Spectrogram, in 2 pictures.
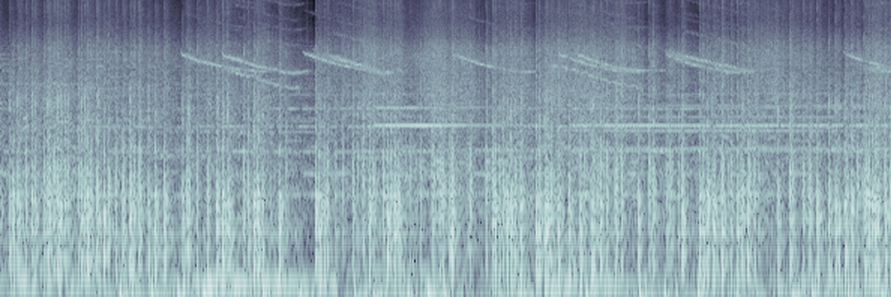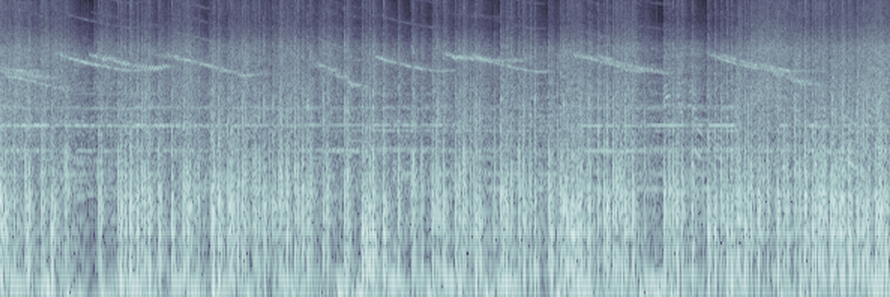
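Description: Fireworks display: a dense, continuous run of bangs and crackling bursts, with short high whistles that fall in pitch about once a second.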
